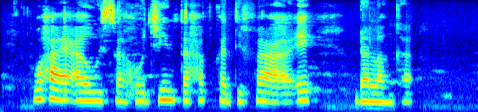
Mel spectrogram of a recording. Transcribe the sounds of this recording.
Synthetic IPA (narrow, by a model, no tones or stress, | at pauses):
wɑħɑɛjʕɑːwɪsɐħɔːt͡ʃiːnt̪ʰɐħɐbkʰɐd̪ɪfaːʕɐɛː | ɖɐlɐŋkʰɐ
